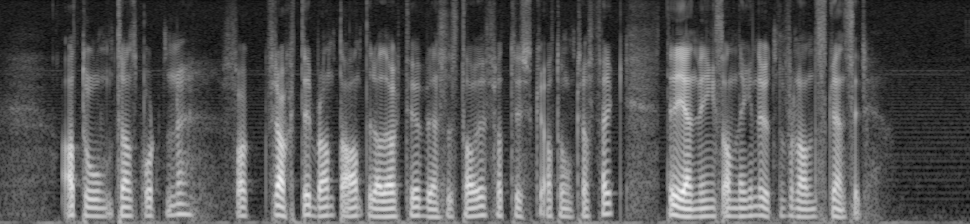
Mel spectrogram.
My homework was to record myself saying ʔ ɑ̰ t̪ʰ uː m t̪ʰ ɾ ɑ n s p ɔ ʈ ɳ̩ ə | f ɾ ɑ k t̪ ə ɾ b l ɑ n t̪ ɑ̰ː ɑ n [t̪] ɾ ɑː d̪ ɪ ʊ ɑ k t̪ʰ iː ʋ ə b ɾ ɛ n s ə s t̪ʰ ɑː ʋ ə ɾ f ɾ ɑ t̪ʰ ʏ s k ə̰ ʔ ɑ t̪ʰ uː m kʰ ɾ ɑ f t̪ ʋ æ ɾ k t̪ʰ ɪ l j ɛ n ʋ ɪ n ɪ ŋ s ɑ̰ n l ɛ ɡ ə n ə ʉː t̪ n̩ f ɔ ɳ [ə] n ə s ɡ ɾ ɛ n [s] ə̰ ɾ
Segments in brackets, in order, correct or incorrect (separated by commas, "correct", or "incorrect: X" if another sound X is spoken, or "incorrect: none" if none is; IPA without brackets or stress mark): correct, incorrect: ɑ, correct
